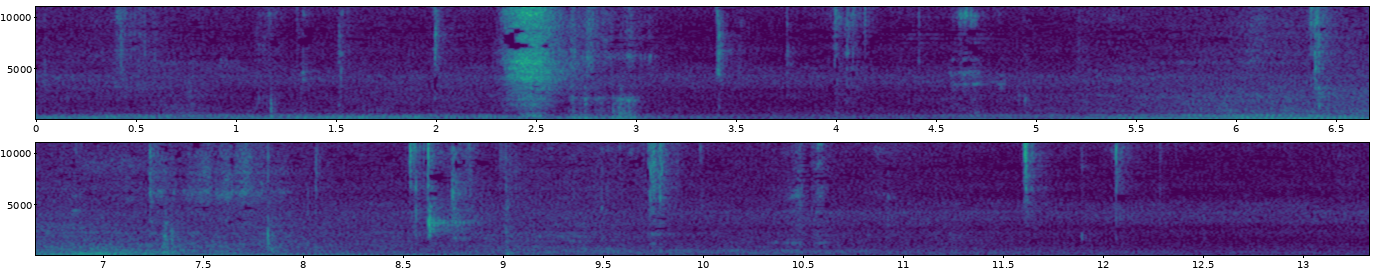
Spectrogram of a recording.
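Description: Close-up chewing and squishy mouth sounds of someone eating small black berries, with a few sharp clicks and taps, the loudest about two and a half seconds in.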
